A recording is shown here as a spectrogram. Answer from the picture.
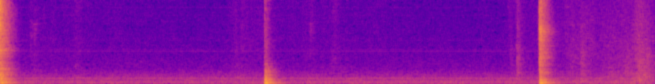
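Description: Three darts striking a bristle dartboard one after another, each a short sharp thud, about two and a half seconds apart.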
